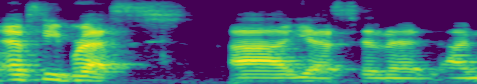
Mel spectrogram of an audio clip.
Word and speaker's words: Brest: If anybody doesn't know, first of all, Micah Richard talking about a team called FC Brest. Yes, and I'm not kidding. That's how it's pronounced.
